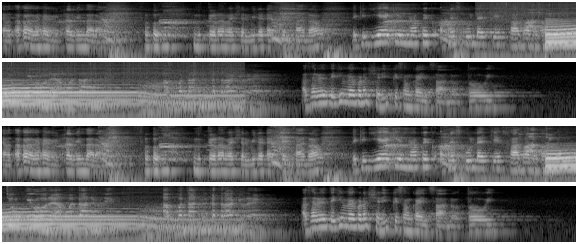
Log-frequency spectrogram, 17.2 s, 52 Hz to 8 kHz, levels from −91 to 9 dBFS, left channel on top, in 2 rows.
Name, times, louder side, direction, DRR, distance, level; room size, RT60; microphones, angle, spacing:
voice 1, 0.0-1.6 2.1-2.5 2.9-4.9 5.2-8.4 10.9-11.0 13.1-16.0, right 2 dB, 30° right, 11 dB, 1.3 m, -28 dB
sound 1, 0.7-1.1 1.4-1.8 2.1-2.7 3.0-3.3 4.0-4.4 4.8-5.1 5.7-6.2 6.5-6.9, right 3 dB, 65° right, 5.1 m, -32 dB
Guitar, 7.6-7.7 8.1-12.3, left 2 dB, 65° left, 1.4 m, -21 dB
voice 2, 7.7-10.4 11.0-12.6, right 3 dB, 85° right, 4 dB, 3.8 m, -31 dB
29.5 x 21.5 x 7.6 m, 1.4 s
head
